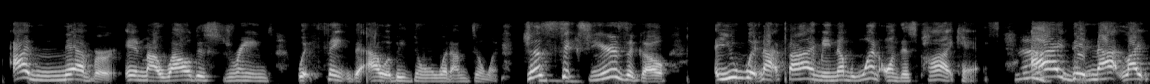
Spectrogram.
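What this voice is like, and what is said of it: Southern US accent. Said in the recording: “I was ashamed of my Southern accent ... I sounded, and I'm doing air quotes, country”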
